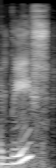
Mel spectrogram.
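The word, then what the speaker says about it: Leif: God life wasn't it what's that yeah called Leaf called Leaf yeah what's that who oh here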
